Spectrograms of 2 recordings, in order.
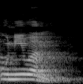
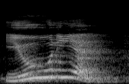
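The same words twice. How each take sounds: First: The word starts with a plain vowel, no 'y'. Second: The word starts with a 'y' sound before the vowel. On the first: The speaker calls it wrong. "It's not union" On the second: The speaker calls it right. "Your sound is there again"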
